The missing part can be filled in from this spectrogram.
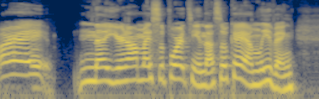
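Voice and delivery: resentful, salty, bitter, dismissive tone. Retelling what they told their boss after being selected: retelling own salty reply. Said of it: "I sound so salty right now".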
